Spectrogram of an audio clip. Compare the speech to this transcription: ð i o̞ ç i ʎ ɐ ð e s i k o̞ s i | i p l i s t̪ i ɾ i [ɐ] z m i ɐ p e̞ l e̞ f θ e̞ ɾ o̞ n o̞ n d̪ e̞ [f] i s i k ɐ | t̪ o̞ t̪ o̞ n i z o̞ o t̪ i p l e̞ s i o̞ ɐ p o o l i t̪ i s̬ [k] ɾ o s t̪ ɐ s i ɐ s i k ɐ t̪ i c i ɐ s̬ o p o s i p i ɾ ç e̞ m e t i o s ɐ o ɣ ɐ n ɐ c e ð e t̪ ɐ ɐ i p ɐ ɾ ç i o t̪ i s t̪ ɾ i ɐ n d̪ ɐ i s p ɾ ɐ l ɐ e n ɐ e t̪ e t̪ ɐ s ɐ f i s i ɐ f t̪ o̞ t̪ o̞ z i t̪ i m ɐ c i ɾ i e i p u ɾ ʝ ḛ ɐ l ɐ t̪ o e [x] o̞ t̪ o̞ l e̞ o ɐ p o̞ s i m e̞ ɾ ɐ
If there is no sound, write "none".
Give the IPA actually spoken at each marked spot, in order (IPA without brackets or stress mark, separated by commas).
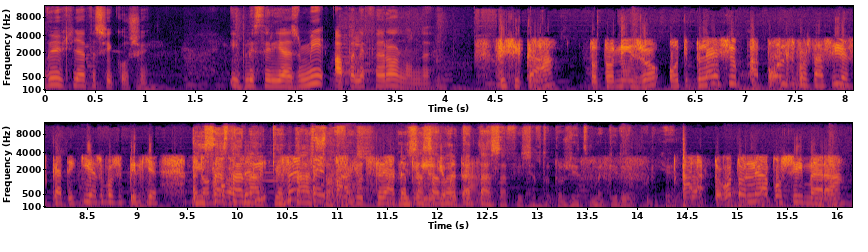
ɐ, f, p, ɣ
